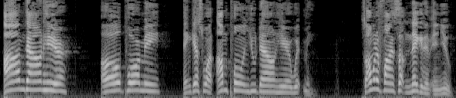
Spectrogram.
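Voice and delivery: mock insecure critic.

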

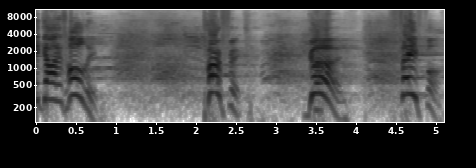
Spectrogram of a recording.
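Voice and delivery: shouted praise. Real, not acted. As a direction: shout each word full voice. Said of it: "Shout it".

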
